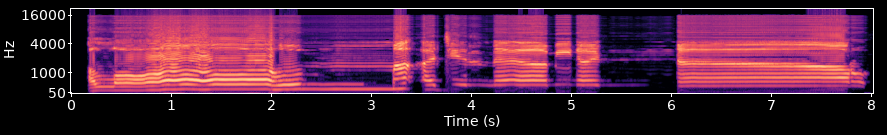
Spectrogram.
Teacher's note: لام کے اوپر کھڑا زبر ہونے کی وجہ سے ایک الف کے برابر کھینچ کر پڑھا جائے گا · نون کو الف ساکن کے ساتھ ملاتے ہوئے ایک الف کے برابر کھینچیں گے، اور یہاں پر نون مشدد ہے تو لہٰذا غنہ کیا جائے گا۔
